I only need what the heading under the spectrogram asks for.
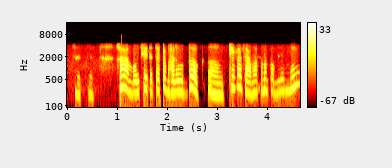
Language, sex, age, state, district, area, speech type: Bengali, female, 18-30, West Bengal, Cooch Behar, urban, conversation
